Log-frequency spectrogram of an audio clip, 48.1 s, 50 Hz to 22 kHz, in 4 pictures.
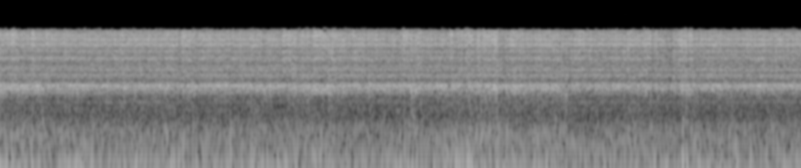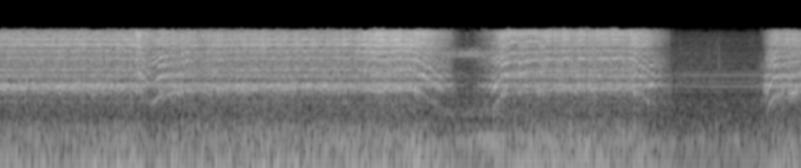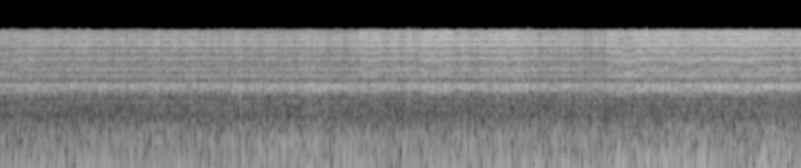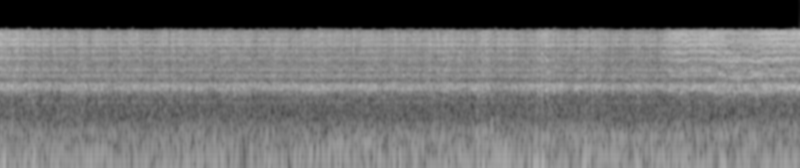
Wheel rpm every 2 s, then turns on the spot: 230, 230, 230, 230, 240, 240, 220, 200, 230, 100, 190, 50, 210, 230, 230, 230, 230, 220, 230, 230, 230, 230, 230, 220.
none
